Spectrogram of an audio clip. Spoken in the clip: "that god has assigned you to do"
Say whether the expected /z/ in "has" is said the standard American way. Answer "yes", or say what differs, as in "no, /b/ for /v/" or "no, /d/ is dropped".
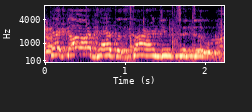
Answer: yes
